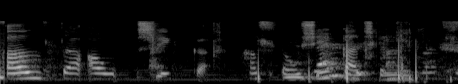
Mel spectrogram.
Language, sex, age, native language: Icelandic, male, 7, Icelandic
